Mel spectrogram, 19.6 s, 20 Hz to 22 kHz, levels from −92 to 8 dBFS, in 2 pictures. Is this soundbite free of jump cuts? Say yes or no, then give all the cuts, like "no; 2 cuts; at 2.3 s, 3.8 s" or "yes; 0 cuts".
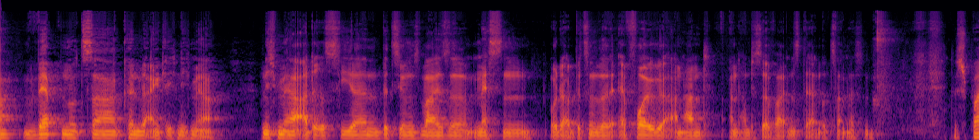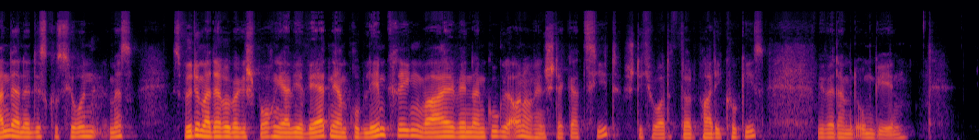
no; 3 cuts; at 10.9 s, 16.0 s, 18.0 s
